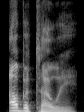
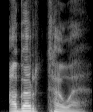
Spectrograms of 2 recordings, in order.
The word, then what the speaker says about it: Abertawe: Abertawe. Abertawe. Abertawe.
